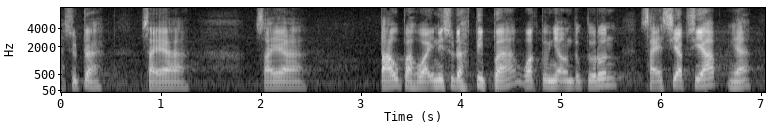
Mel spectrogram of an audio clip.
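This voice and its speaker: Middle-aged male pastor, conversational sermon storyteller, slightly high voice, long hall echo. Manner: conversational, acts out dialogue in a story. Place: church hall.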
